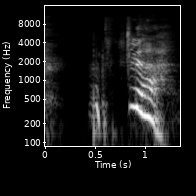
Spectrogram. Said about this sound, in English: Yes, but I'm going to sneeze.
